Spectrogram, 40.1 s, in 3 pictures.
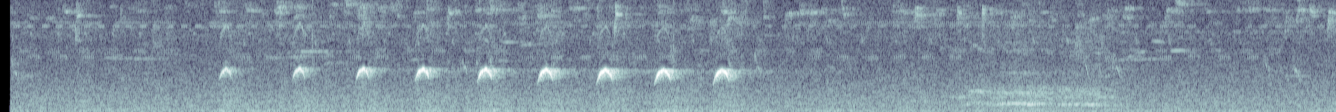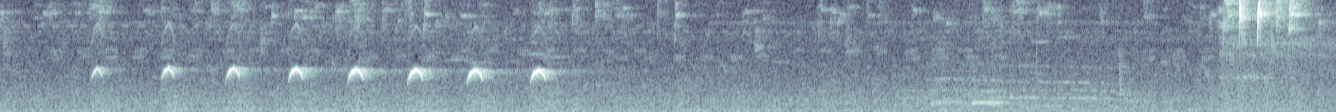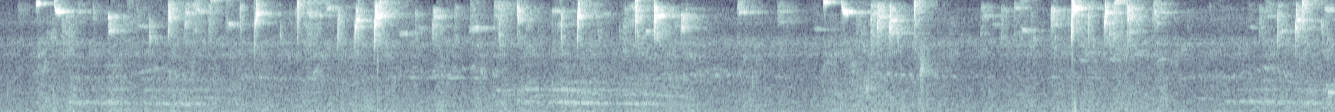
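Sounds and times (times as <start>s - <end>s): bird singing whistled notes: 14.3s - 19.1s.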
